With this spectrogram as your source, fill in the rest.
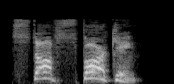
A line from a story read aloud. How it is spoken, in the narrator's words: the main guard shouted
